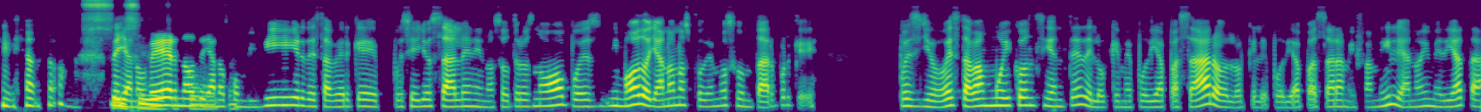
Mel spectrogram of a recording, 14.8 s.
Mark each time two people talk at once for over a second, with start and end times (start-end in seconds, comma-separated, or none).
1.1-2.4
